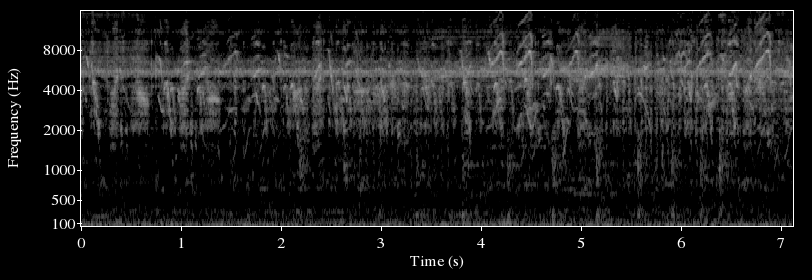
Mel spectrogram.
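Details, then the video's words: Weaver birds nesting and mating during the mating season: a dense chorus of high, squeaky chirps and twittering notes from many birds that overlap without pause, over a steady high insect-like hum. "sights & sounds of weaver birds nesting & mating"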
